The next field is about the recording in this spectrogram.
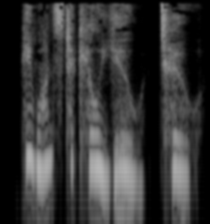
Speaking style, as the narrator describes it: Lahaba whispered

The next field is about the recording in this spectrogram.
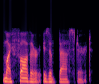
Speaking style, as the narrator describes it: he said quietly

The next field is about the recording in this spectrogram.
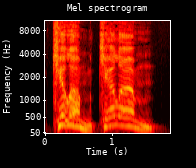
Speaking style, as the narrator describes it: Some of them were yelling

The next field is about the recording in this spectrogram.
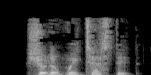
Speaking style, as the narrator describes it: asked eagerly

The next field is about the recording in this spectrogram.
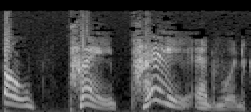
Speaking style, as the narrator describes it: cried my mother

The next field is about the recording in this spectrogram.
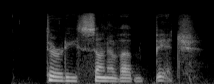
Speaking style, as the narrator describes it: he whispered

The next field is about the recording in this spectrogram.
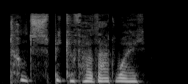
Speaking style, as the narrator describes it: Gareth whispered

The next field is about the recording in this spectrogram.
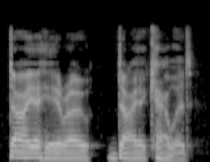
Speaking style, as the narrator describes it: I said bitterly

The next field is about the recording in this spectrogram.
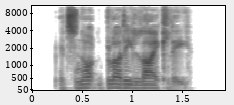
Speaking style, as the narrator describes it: said harshly

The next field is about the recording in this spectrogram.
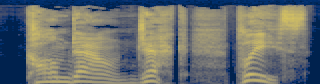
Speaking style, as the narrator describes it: Jim pants

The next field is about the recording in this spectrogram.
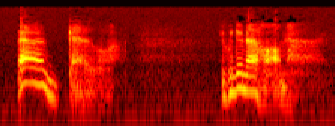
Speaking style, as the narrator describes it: His face was thoughtful, he sat considering a little before he answered in a low voice

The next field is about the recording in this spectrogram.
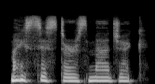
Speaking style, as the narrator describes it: said softly

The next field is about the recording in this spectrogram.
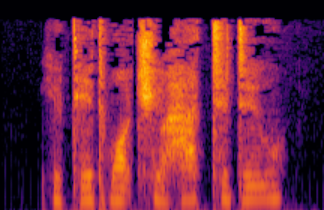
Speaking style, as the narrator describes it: I said softly

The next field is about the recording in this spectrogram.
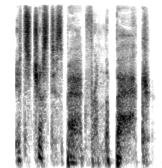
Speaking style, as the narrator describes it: Lena whispered

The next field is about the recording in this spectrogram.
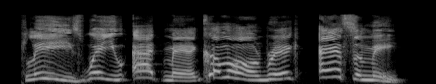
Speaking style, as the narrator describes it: At the top of her lungs

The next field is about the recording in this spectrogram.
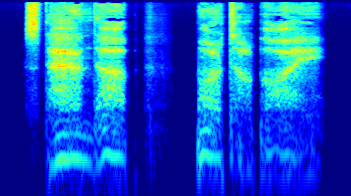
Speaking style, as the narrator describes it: she said quietly

